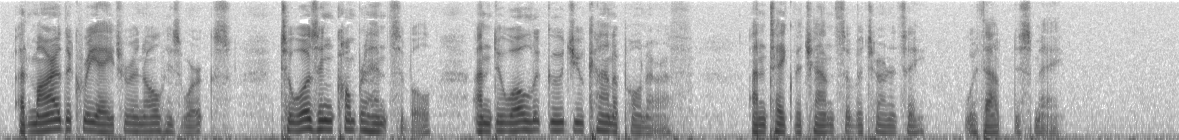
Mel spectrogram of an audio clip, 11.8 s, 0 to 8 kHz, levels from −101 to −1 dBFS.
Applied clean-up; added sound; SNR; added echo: none; none; none; none.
